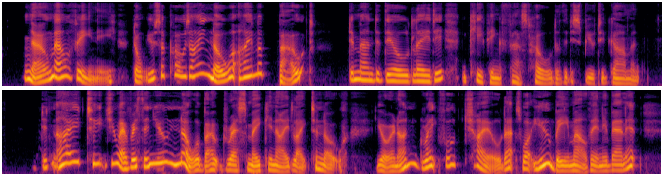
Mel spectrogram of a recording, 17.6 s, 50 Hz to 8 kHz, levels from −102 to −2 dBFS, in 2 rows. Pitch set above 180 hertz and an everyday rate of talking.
Yes: high, 190 Hz; average, 160 wpm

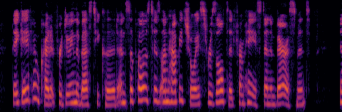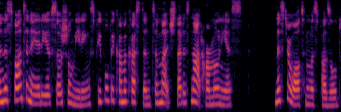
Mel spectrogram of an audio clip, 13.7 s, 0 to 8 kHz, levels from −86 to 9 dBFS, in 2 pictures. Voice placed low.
No: very high, 255 Hz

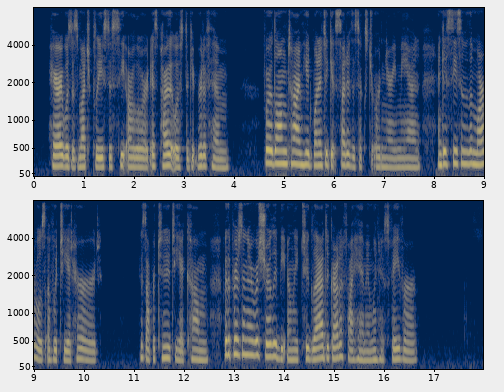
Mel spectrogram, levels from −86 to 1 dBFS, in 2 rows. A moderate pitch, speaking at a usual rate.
No: medium, 180 Hz; fast, 215 wpm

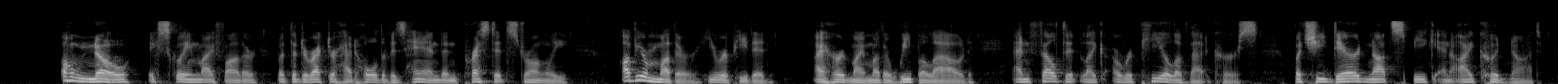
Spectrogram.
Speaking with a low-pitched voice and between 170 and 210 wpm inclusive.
Yes: low, 105 Hz; average, 175 wpm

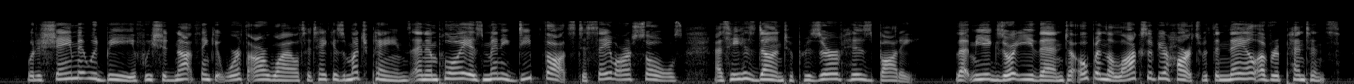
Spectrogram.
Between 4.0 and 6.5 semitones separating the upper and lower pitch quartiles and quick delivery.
No: average, 3.6 semitones; fast, 245 wpm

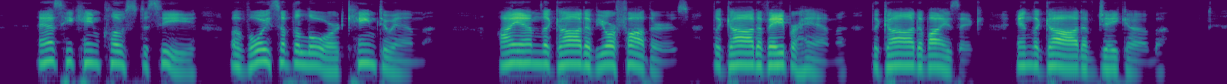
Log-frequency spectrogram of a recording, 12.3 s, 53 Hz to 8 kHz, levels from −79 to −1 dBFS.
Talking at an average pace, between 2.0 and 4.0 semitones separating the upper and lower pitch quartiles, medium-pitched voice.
No: average, 170 wpm; average, 4.6 semitones; medium, 165 Hz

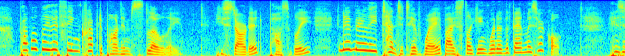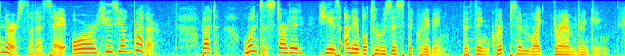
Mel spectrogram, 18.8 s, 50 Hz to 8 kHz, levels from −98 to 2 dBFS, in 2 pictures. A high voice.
Yes: high, 205 Hz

